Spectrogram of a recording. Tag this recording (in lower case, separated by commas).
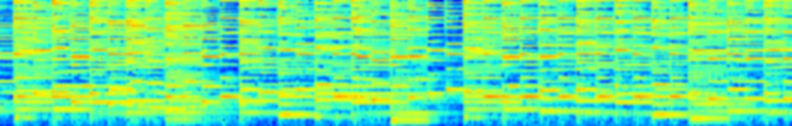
music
